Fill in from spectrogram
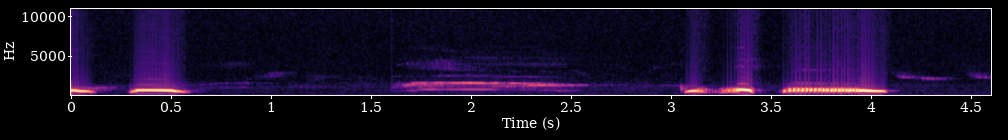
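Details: Spotted dove decoy varying its cooing continuously to attract wild doves. Falling coos open the clip. After a pause with a faint higher wavering sound, a quick pair of throaty notes leads into a long purring coo.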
